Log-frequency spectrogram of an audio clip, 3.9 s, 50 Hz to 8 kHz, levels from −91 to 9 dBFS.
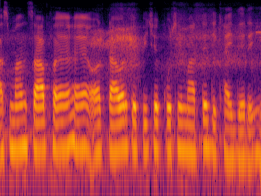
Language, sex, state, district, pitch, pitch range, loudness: Hindi, female, Jharkhand, Palamu, 165 Hz, 155-175 Hz, -16 LUFS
